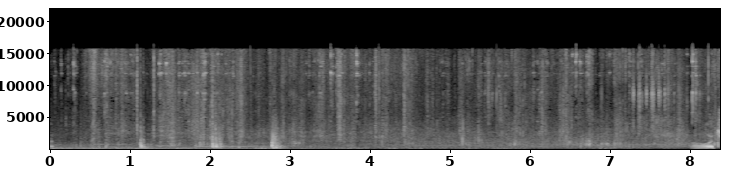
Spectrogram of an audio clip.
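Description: Irregular footsteps and scuffs of a person and a leashed Siberian husky walking over dry fallen leaves and patchy snow, with scattered small clicks and handling knocks.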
